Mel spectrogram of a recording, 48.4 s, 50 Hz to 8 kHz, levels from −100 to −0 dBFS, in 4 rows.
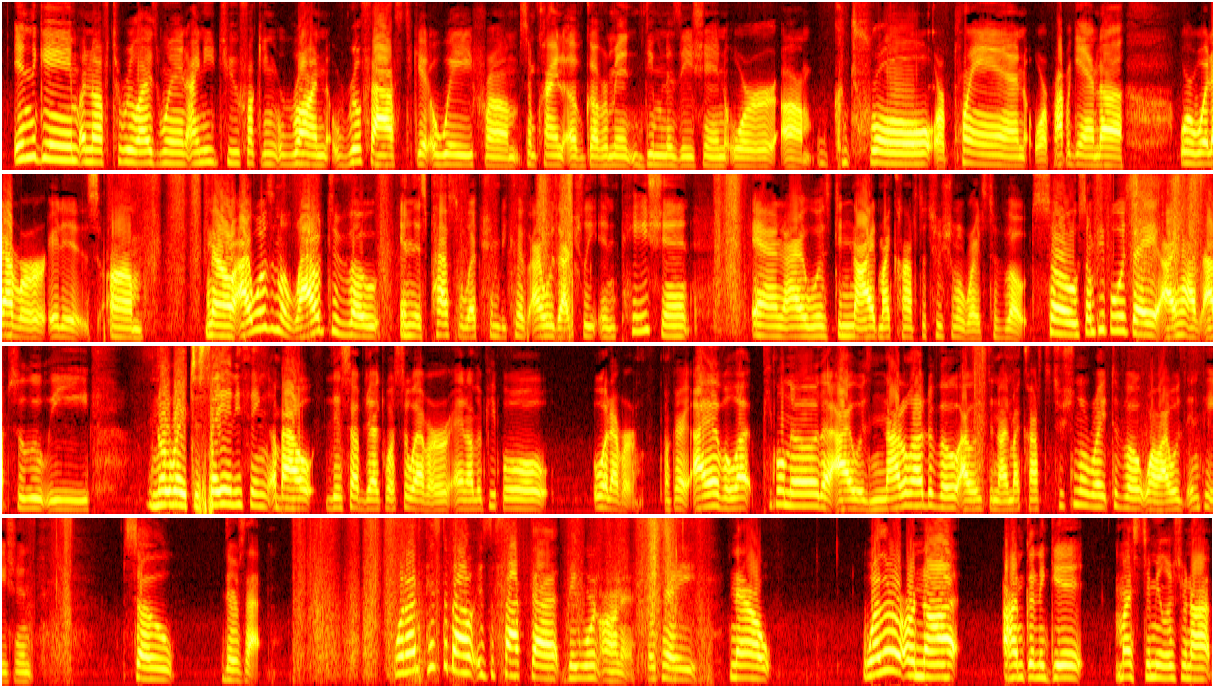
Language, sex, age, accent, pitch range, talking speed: English, female, 30-49, American, 165-215 Hz, 165 wpm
